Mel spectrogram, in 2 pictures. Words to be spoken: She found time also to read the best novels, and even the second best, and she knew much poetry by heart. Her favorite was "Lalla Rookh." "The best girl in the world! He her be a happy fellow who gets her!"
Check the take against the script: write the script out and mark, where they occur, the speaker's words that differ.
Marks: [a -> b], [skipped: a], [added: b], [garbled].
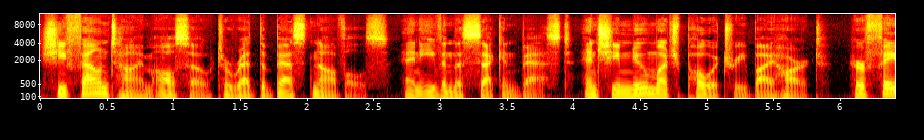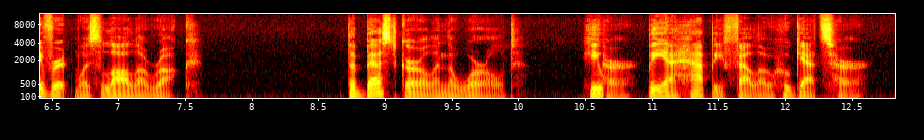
She found time also to read the best novels, and even the second best, and she knew much poetry by heart. Her favorite was "Lalla Rookh." "The best girl in the world! He her be a happy fellow who gets her!"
